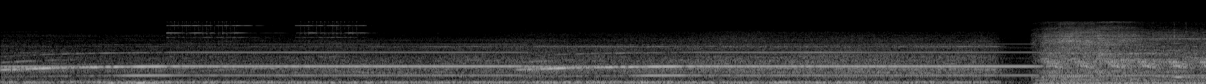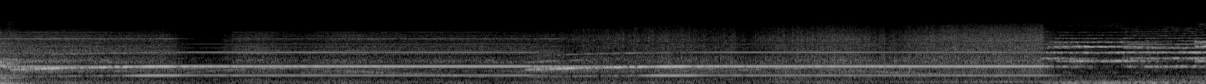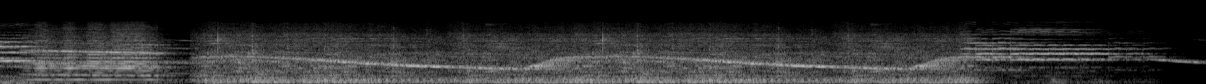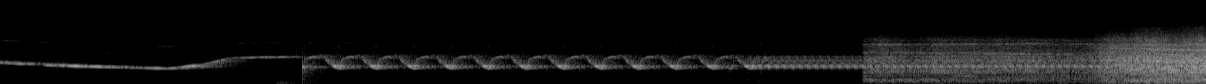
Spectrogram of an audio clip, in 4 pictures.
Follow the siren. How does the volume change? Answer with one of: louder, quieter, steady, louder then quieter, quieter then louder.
quieter.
